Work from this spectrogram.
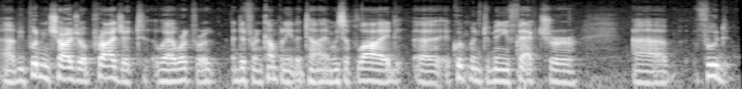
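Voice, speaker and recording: A man's voice: medium pitch, fairly even intonation, brisk, gravelly, bright, forceful tone. A man in his forties, a company vice president, speaking earnestly on a conference panel with an uneven pace and some restarts. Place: conference room.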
